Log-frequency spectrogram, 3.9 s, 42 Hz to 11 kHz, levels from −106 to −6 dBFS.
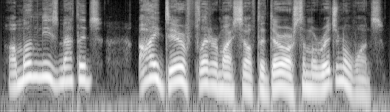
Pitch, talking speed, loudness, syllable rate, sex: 160 Hz, 200 wpm, -15 LUFS, 6.9 syllables/s, male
